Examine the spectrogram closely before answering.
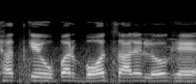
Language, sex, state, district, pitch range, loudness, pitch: Hindi, male, Jharkhand, Ranchi, 160-175 Hz, -15 LUFS, 170 Hz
